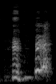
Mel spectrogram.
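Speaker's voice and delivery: high, bright burst of laughter. Real, not acted. Laugh after scolding.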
